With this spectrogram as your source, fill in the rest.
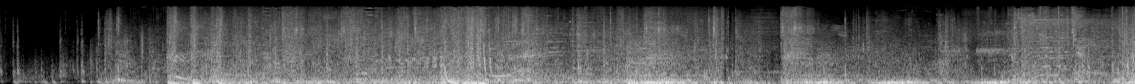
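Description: Energy weapons fire and blast in rapid bursts.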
